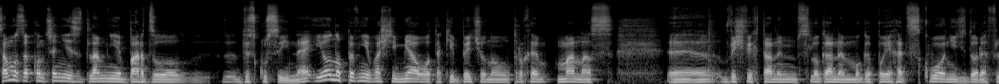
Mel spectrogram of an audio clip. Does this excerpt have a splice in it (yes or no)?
no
